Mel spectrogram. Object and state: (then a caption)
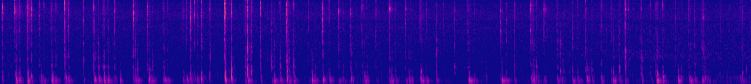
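Plastic laptop keyboard. Long white nails tap rapidly on the black plastic keys of a laptop keyboard. Dozens of quick, dry clicks with a soft low thud under each one fall in a steady, uneven rhythm and stop short without ringing.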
